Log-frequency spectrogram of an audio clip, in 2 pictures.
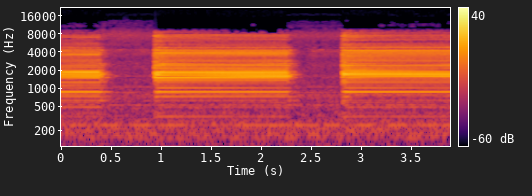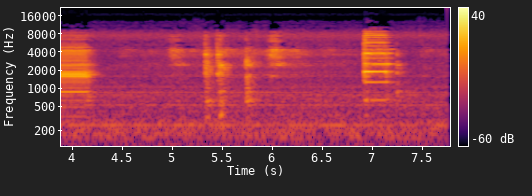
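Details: MRI scanner noise: loud buzzing tones broken by lower rapid knocking, then scattered clicks and a short final buzz.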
